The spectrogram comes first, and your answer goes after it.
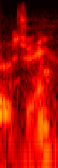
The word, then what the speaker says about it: grocery: Grocery. Sorry. Grocery. Yeah. So we Grocery. wouldn't Grocery. close. We wouldn't really have that middle part. Oh, sorry. Um, so it's more like grow, tree. So two syllables, grocery.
